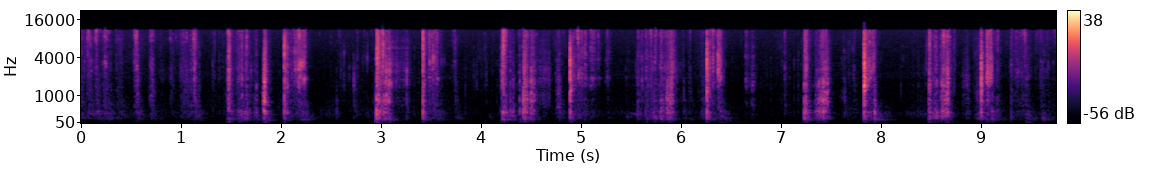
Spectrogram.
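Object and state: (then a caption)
Gel slime being scraped. A small soft mound of translucent yellow DAISO gel slime on a white table is lifted, folded and scraped with a thin pink plastic scraper card while the fingertips of the other hand pinch it. The result is a series of short, wet squishing and scraping bursts with bright, crackly tops and brief quiet gaps between them.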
